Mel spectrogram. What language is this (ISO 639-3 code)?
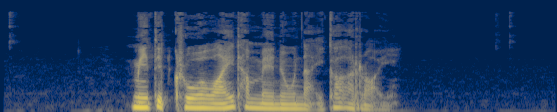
tha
